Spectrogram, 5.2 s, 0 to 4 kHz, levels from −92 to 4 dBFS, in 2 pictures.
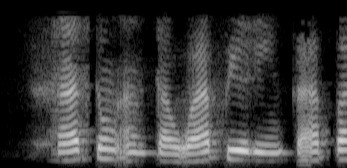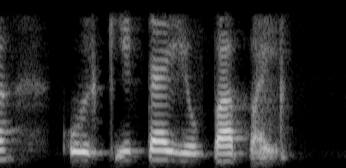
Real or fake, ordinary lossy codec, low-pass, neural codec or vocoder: fake; AAC, 24 kbps; 3.6 kHz; autoencoder, 48 kHz, 32 numbers a frame, DAC-VAE, trained on Japanese speech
